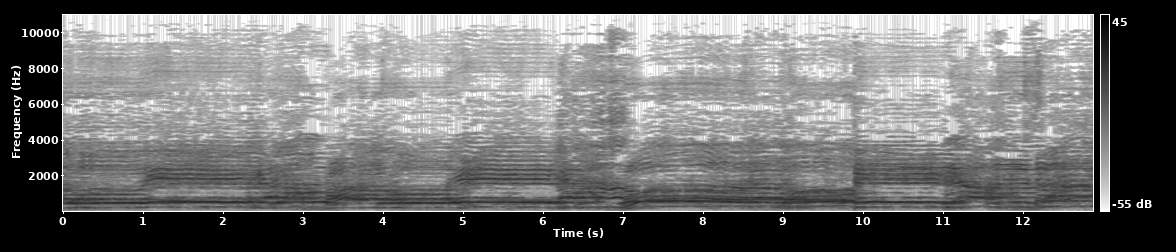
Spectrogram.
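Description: Many men chanting together in the temple, in long held phrases that rise and fall.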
